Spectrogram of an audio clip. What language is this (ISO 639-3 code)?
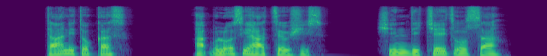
gof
